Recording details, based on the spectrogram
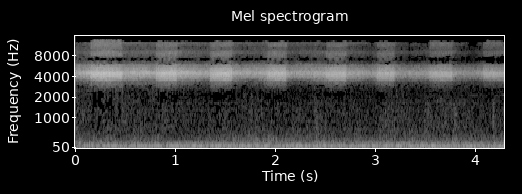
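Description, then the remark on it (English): Cicadas sing in a loud, shrill chorus that pulses steadily about twice a second, continuous throughout, over a low background rumble. “And even the sound of cicadas singing.”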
